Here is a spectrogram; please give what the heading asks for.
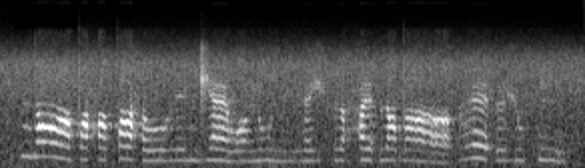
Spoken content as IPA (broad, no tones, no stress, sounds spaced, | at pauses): n d ɑː tˤ i ħ ø tˤ ɛ ħ oː ɦ e n d͡ʒ æ β ɔ n u n i ɦ ɛ ʒ h ʉ ħ ɛ ʔ ð i dˤ ɑː | ɦ ɛ ʔ ø ʒ u k͡p ĩ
